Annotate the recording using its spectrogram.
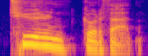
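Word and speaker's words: Tyrn Gorthad: They were talking about the Barrow Downs, but these were elves, so they're going to pronounce it correctly with that U, Tirn-Gorthad.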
